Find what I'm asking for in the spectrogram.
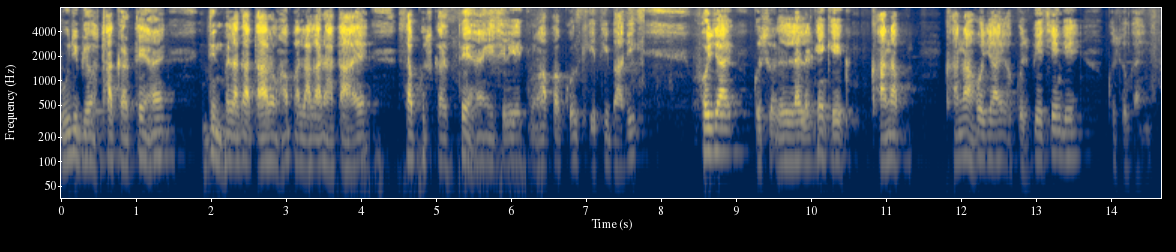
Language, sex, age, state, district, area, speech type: Hindi, male, 60+, Uttar Pradesh, Prayagraj, rural, spontaneous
